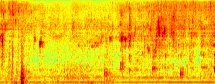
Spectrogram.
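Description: Faint crackling sizzle of a sea bream fillet frying in a non-stick pan, with a single knock about half a second in and a few light clicks. A steady low hum runs underneath.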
